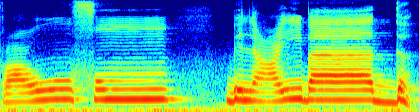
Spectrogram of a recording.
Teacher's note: تو نون کی آواز ہے، اس نون کی آواز کو میم سے بدلیں گے، رعوفم بالعباد، دال کے اوپر کلکلا کریں گے۔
